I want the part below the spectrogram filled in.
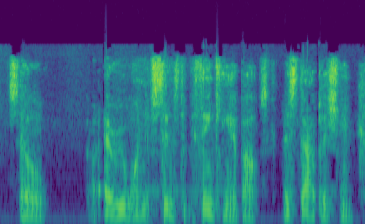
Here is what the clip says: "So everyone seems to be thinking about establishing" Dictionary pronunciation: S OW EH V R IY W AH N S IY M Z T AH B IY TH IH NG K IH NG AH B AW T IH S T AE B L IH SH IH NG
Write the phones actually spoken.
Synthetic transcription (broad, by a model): S OW EH V R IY W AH N S IY M Z T AH B IY TH IH NG K IH NG AH B AW T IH S T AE B L IH SH IH NG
